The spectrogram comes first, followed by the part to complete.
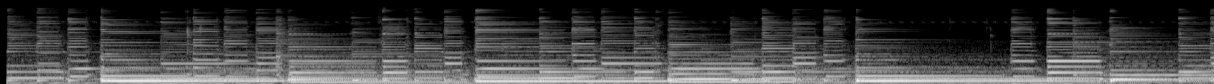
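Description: Acoustic guitar playing a song's intro alone: a chord struck about every two seconds and left ringing, with lighter picked notes between.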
